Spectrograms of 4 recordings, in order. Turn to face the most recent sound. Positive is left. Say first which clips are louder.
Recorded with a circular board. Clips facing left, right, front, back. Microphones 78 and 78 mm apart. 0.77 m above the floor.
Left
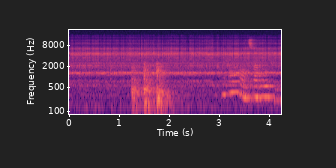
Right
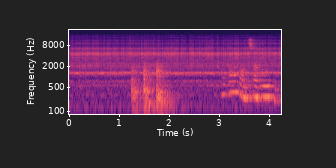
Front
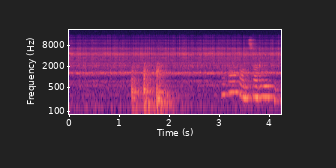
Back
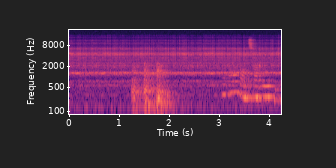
# right 2 dB, front 4 dB
turn(degrees=-20)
